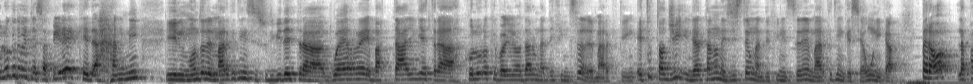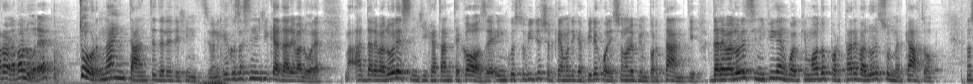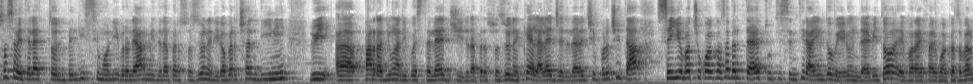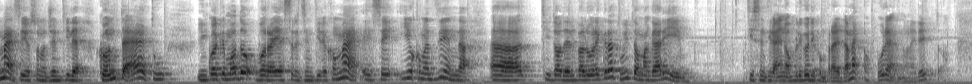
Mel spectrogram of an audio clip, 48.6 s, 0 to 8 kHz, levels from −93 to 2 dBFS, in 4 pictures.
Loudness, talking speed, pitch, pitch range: -19 LUFS, 210 wpm, 170 Hz, 155-195 Hz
